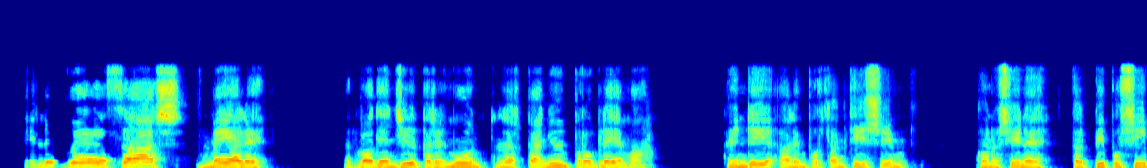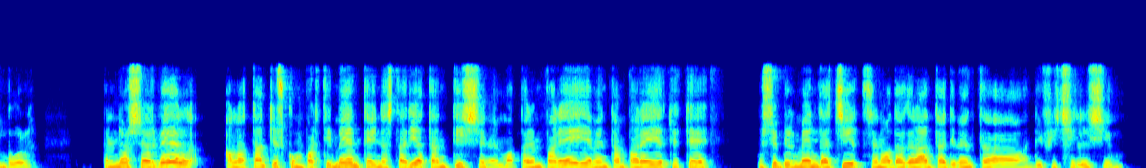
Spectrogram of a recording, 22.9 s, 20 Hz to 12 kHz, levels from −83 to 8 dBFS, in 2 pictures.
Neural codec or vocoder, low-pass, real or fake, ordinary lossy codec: none; 7.2 kHz; real; MP3, 96 kbps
